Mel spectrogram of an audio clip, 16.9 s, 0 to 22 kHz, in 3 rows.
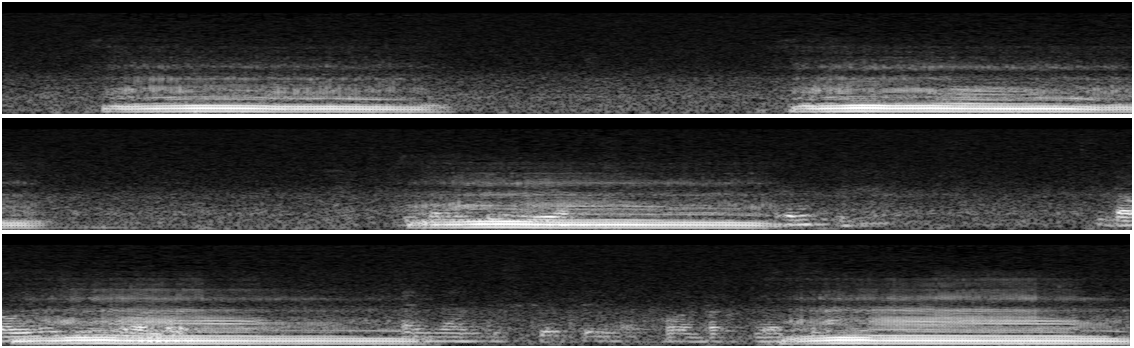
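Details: Sleeping man snoring: steady, deep, buzzing snores on each breath, about 17 a minute, with soft breathing between them.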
